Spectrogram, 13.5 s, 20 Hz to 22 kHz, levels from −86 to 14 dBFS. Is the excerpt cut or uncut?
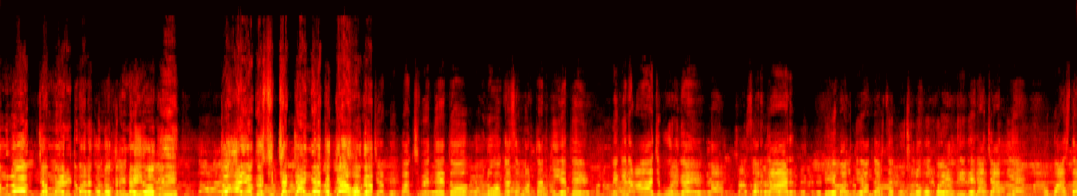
cut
